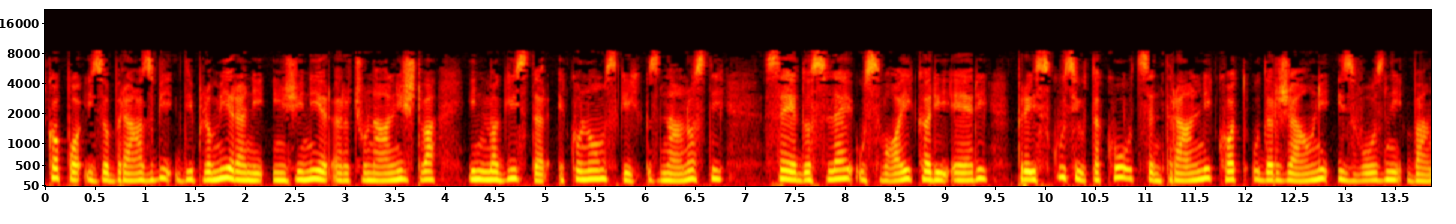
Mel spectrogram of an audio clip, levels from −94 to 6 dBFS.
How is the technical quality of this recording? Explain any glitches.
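The quality is poor, with clear MP3 compression damage throughout. From start to finish the speech has nothing above 8.3 kHz. The damage is plainly audible. The likely cause is MP3 encoding at a low bitrate, which fits something near 36 kbps. With so few bits, the encoder drops the treble entirely above a fixed point. It also discards weaker frequency detail, which flickers in and out between frames. That gives a dull, watery sound, with swirling and metallic chirps on sibilants.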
